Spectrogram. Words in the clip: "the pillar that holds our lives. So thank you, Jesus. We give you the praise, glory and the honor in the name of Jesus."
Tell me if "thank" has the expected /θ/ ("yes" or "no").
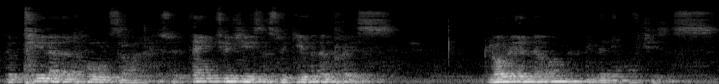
yes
